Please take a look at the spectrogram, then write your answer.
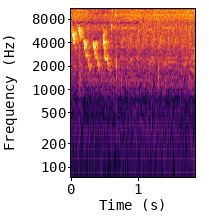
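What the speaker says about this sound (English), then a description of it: "Even the birds is laughing and having fun." Bird chirps and tweets play from a TV, a quick series of high calls at the start that fade into a steady hiss of background noise.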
